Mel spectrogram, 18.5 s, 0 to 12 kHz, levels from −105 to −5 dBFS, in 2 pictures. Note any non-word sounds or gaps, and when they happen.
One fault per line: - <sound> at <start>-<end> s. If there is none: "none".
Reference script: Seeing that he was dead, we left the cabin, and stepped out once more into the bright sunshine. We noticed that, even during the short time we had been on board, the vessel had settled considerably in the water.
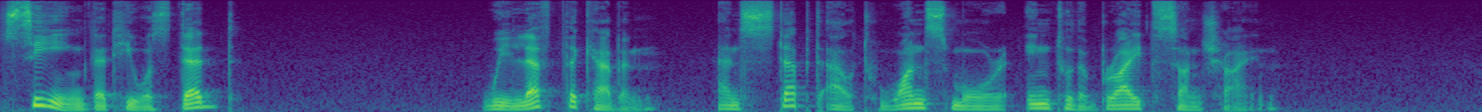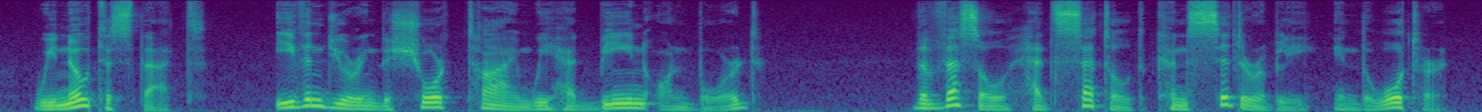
none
